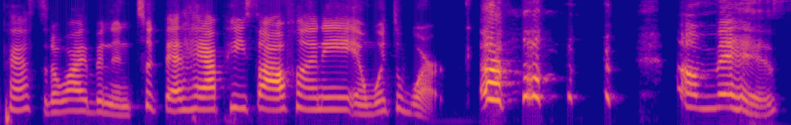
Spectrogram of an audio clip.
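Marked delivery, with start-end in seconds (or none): 3.2-3.8 high, loud burst of laughter. Real, not acted. Host cracking up over Pastor Dwight, high loud cackle. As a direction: cackle high at your own joke.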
